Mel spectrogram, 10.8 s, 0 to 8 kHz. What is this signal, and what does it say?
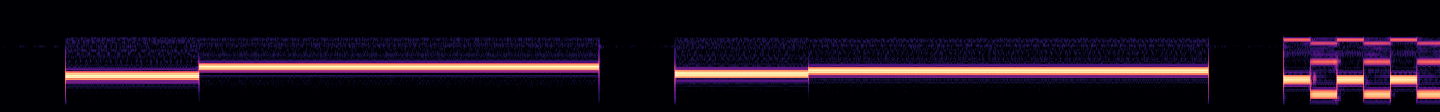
Two-tone page, heard as a one-second tone, then a three-second tone, about 980 then 1250 Hz, about 1040 then 1120 Hz. It is heard from 0.5 to 9.1 s.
